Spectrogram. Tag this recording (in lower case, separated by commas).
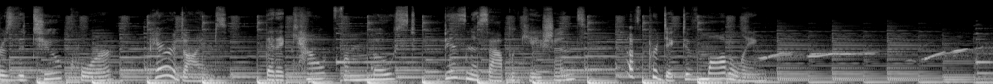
speech, music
